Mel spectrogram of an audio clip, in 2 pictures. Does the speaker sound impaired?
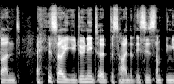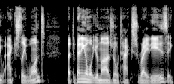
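No.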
